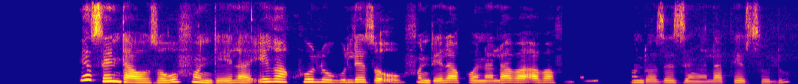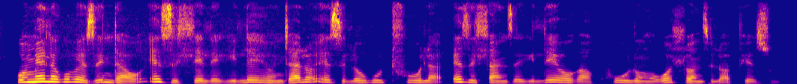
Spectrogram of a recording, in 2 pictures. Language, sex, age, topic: North Ndebele, female, 25-35, education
